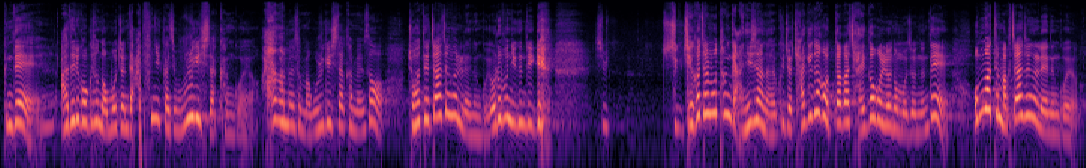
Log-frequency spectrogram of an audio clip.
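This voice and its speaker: A woman's voice: sits high, expressive, fast. A woman in her forties giving a public talk to a live audience, engaging them with questions. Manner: warm, engaging, asks the audience questions and acts out scolding lines. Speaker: speaker giving a stage talk. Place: lecture hall stage. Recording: long reverb of a hall.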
